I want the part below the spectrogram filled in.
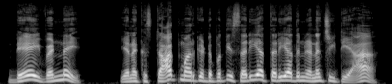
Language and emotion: Tamil, angry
